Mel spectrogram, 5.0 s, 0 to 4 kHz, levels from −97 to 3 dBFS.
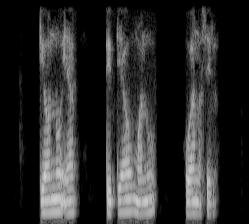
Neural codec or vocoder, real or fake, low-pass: none; real; 3.6 kHz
